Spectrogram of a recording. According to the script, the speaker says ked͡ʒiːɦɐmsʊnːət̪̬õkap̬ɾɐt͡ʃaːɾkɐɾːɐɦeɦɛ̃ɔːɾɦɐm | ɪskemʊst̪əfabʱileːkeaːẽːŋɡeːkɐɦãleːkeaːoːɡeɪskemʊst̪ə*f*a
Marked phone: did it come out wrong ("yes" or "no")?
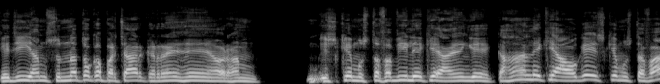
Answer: no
